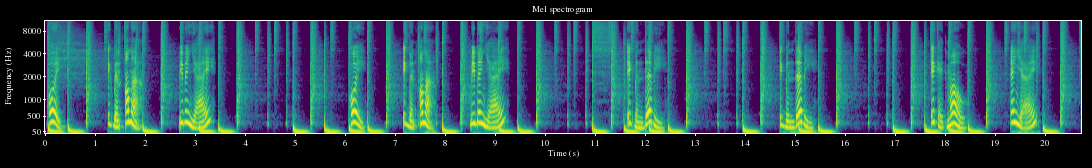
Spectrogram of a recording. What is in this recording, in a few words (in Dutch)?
Taalriedel 80bpm; SPREEKTAAL Basis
